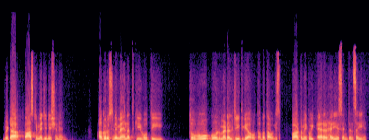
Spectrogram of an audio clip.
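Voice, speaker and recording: Fast-talking Hindi-accented male teacher. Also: a little high, dry recording, studio quality. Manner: addresses students as beta, repeats key points. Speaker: English teacher. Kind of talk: live class lecture.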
